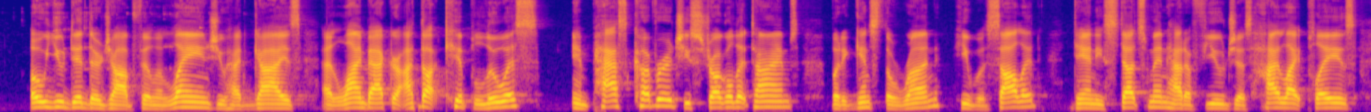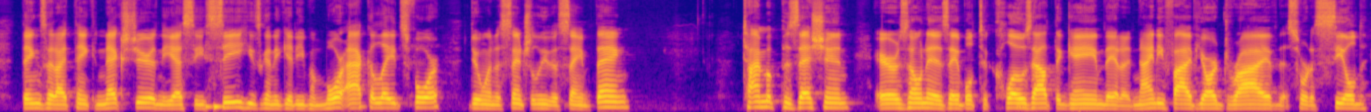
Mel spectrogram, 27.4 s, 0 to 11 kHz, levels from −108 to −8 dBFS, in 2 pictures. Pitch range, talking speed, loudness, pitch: 125-150 Hz, 175 wpm, -19 LUFS, 135 Hz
